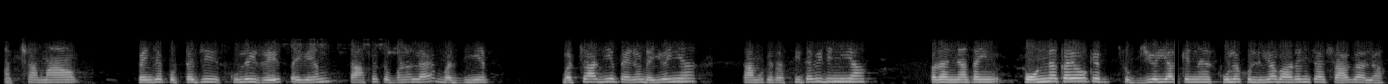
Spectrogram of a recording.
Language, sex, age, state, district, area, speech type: Sindhi, female, 30-45, Uttar Pradesh, Lucknow, rural, conversation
